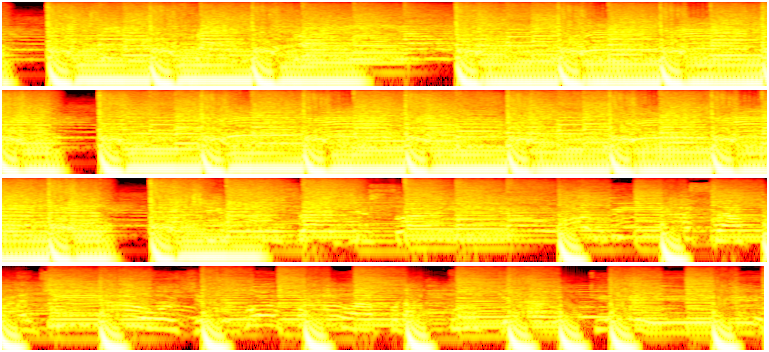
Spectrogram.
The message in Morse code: none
